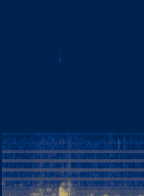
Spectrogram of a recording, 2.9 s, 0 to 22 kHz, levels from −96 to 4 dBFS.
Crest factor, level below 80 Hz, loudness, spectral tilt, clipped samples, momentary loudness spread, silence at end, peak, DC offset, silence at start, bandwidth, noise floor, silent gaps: 20 dB; -64 dBFS; -28 LUFS; -7.5 dB/octave; under 0.1%; 27 LU; 0.75 s; -14 dBFS; under 0.1%; 0.65 s; 5.4 kHz; -66 dBFS; none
